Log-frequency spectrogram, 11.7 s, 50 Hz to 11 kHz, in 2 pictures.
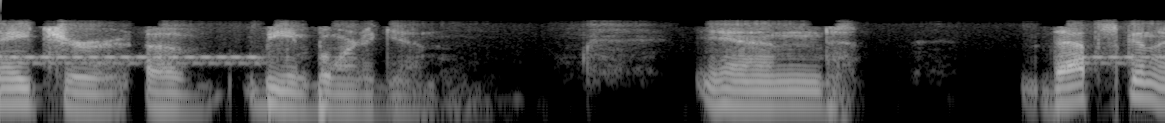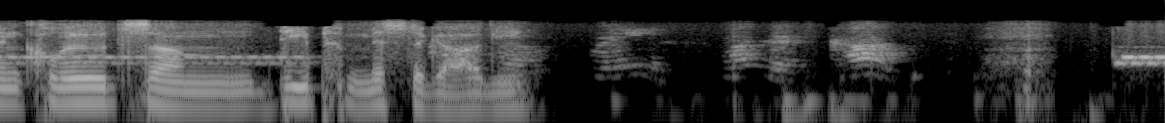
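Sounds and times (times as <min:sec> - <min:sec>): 
telephone ringing with electronic ring tone: 0:00.0 - 0:01.4, 0:05.4 - 0:07.4, 0:11.4 - 0:11.6
speech: 0:00.0 - 0:02.3, 0:03.5 - 0:04.3, 0:05.1 - 0:08.6.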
